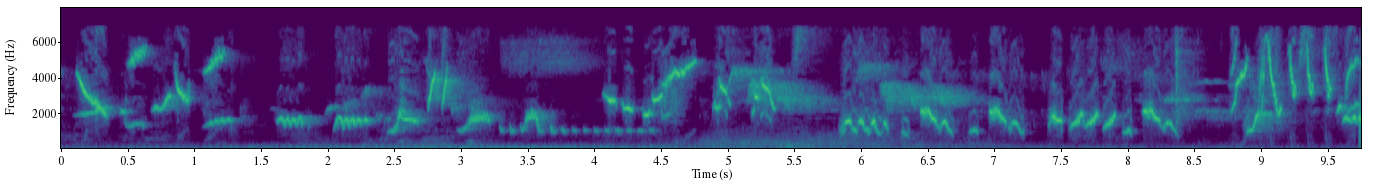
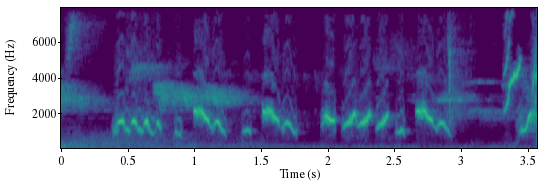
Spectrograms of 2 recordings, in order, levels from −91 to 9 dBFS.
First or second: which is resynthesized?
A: first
